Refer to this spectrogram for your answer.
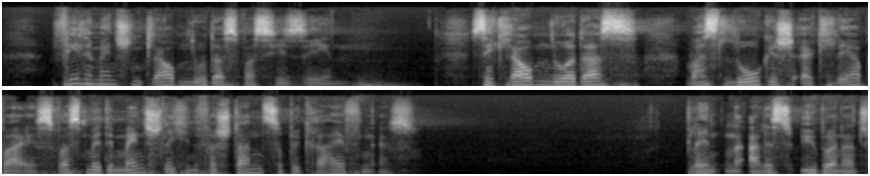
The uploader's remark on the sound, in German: Aus dem Gottesdienst der Liebenzeller Mission.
